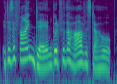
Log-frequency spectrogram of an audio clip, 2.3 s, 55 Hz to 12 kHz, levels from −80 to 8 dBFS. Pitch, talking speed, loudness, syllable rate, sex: 205 Hz, 305 wpm, -18 LUFS, 5.8 syllables/s, female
